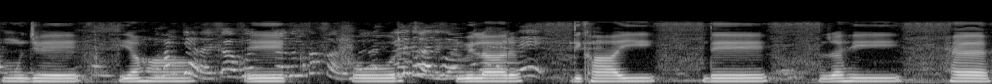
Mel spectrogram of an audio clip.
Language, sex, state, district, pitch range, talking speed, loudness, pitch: Hindi, male, Madhya Pradesh, Katni, 145-150 Hz, 55 wpm, -16 LUFS, 145 Hz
